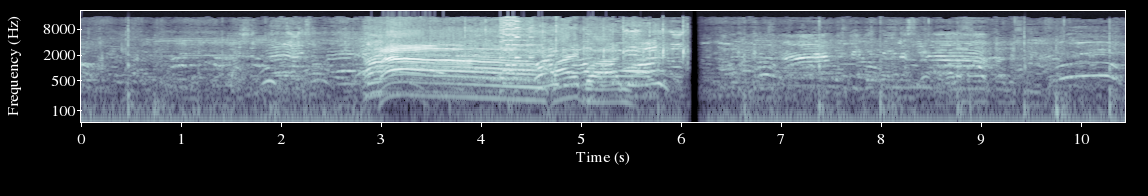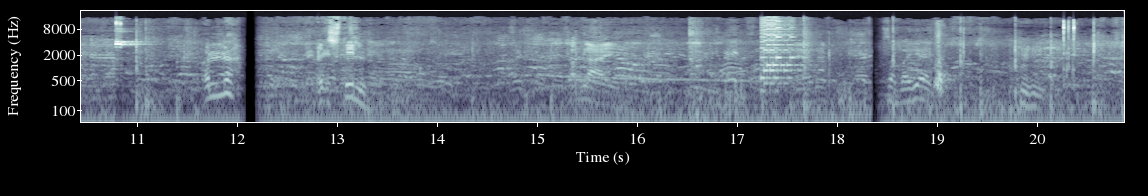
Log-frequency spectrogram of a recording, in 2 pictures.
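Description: A crowd of young people chatters and shouts outdoors.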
